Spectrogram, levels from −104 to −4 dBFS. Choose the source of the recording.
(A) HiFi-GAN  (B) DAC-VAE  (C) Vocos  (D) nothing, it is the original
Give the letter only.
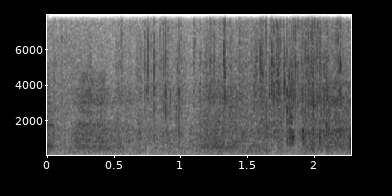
D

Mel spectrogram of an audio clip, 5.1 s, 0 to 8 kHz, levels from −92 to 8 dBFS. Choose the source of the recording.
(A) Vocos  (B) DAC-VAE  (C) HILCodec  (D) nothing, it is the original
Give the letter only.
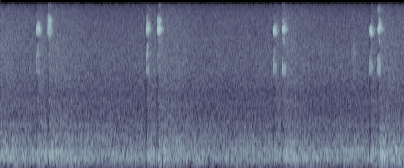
D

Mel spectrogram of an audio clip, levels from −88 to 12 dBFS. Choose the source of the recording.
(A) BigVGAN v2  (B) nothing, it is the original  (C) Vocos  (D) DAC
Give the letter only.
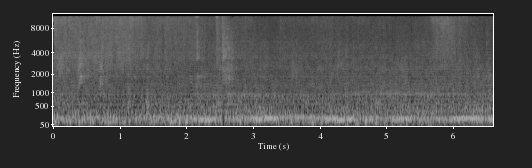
C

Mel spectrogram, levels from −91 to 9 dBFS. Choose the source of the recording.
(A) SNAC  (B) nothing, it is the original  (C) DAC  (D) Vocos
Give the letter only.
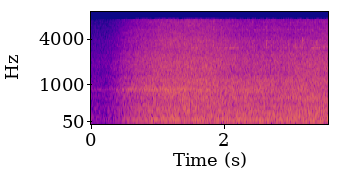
B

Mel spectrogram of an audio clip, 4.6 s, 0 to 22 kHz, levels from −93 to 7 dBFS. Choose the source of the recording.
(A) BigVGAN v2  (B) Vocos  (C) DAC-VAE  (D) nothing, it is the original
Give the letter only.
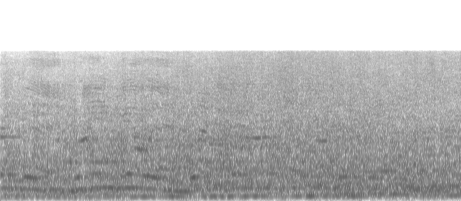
D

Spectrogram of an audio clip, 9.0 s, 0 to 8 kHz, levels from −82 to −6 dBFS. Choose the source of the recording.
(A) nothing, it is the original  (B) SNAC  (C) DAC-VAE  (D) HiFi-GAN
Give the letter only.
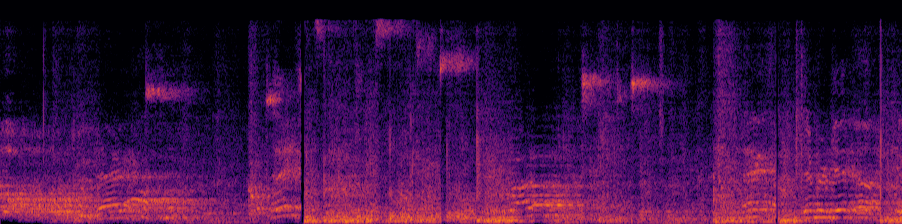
C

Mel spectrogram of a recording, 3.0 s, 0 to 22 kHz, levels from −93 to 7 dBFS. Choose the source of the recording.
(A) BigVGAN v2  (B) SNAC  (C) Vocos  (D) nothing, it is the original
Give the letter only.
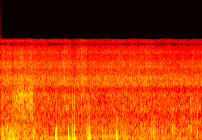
D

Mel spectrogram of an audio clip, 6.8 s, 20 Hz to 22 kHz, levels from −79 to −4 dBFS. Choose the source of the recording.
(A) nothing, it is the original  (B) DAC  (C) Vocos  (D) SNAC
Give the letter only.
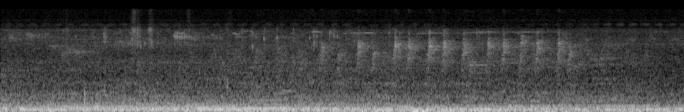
A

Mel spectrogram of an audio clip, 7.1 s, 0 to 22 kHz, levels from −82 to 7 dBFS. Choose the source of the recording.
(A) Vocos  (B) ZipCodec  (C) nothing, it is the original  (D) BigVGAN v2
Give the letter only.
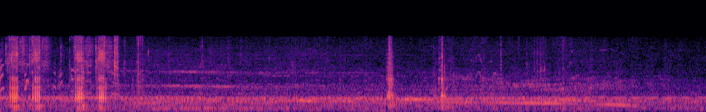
D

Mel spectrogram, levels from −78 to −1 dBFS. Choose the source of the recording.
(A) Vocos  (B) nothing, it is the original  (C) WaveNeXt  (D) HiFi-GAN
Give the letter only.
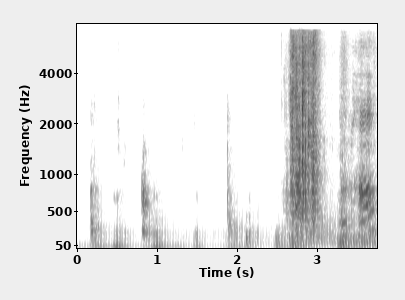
B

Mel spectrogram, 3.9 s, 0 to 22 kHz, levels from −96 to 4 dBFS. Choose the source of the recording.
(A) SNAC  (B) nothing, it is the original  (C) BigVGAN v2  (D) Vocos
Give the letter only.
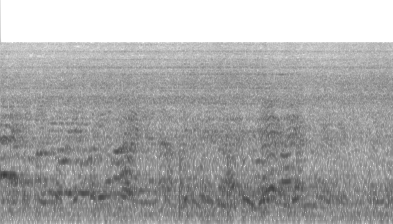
B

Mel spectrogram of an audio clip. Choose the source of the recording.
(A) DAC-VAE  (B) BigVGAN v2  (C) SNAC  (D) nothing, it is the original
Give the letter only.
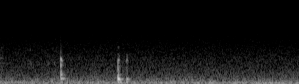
D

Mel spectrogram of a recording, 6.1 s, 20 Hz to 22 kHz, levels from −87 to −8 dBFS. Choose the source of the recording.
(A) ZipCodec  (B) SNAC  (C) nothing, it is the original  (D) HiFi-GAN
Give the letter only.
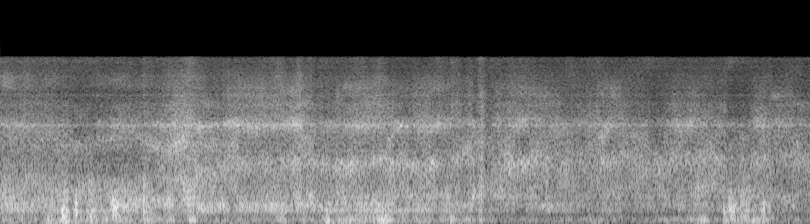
A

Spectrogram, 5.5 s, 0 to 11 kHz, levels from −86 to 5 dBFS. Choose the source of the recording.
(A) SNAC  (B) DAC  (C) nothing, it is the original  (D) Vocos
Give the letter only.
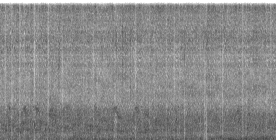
A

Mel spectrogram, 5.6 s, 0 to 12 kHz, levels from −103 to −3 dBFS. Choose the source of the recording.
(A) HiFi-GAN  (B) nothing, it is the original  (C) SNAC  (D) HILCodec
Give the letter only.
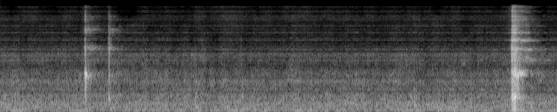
D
